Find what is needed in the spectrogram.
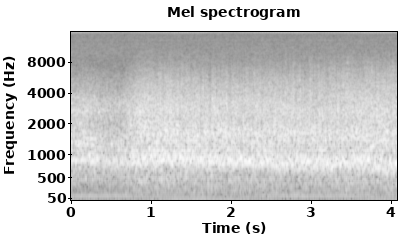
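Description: Football stadium crowd cheering a goal, a steady roar that swells about a second in and holds.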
